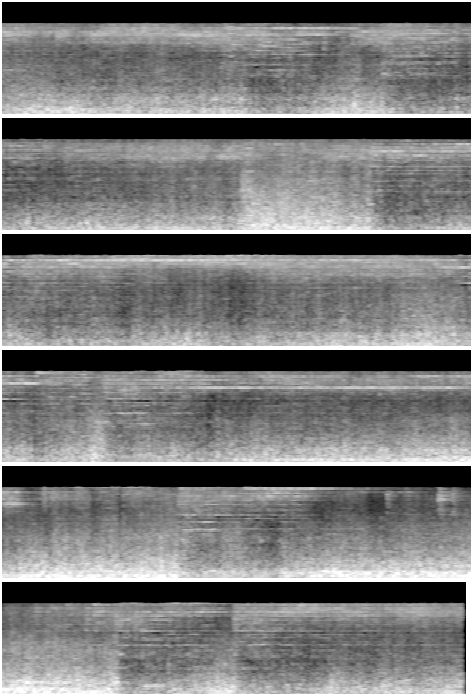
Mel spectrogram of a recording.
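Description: Covered hopper cars of a grain train rolling past close by: a steady rumble of steel wheels on rail with clacking over the joints and thin, high-pitched wheel squeal coming and going. The sound swells louder for a moment about a quarter of the way in and again for several seconds after the middle.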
